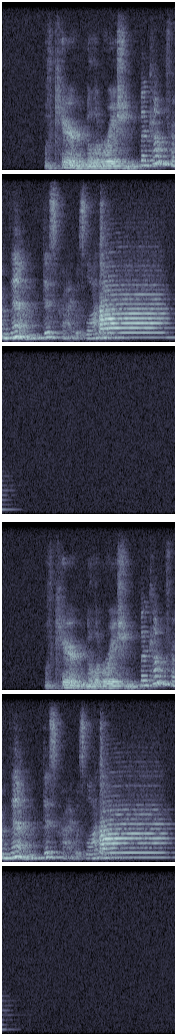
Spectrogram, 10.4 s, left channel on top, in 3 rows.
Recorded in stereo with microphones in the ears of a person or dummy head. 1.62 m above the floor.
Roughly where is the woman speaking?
Centre.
